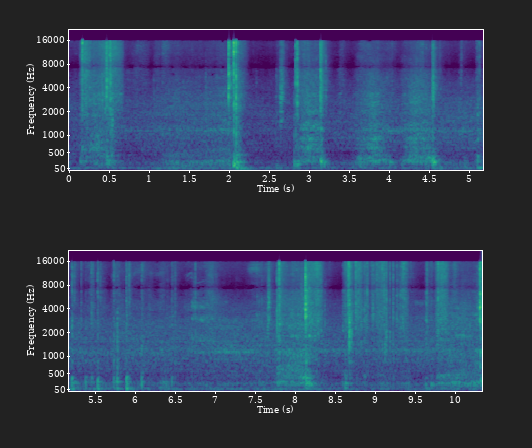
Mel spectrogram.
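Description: Travel-trailer kitchen cabinet drawers, wood-sided, being pulled open, handled and pushed shut. There is a sharp knock about two seconds in, scattered wooden clunks and rattles after it, and another knock near the end.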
